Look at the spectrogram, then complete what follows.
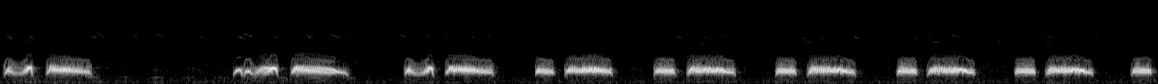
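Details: Trapping decoy spotted dove in Gia Lai, Vietnam, answering a wild male and a female near the 2 September holiday; a steady run of paired soft coos, a short note then a longer one, about every second.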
